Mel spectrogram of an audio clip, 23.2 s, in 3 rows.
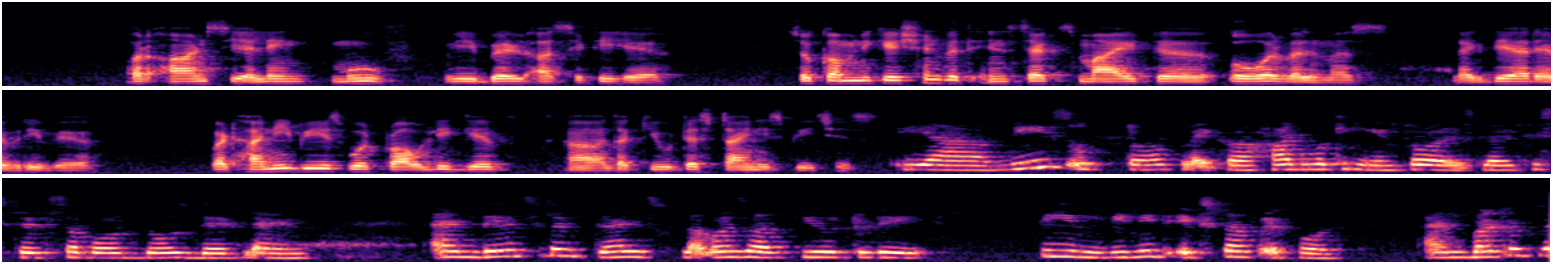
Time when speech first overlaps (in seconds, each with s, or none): none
